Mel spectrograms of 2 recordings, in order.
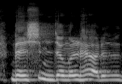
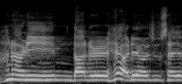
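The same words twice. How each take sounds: First: 내 punched hard and loud before 심정을; stress on 내 심정을. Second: Said in the usual way. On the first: Shown as a demonstration. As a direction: lean on 내 and 심정을 to set it apart. ('내 심정을'에 힘주어) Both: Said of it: "이게 아니고".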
